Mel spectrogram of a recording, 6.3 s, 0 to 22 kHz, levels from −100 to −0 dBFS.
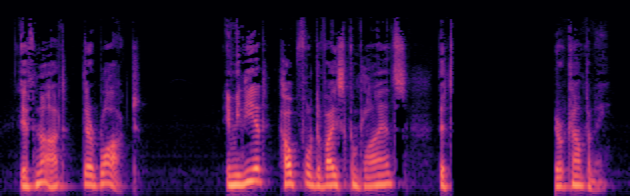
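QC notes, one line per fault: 4.51–5.55 s, stream reconnect: the connection dropped, giving 0.98 s of silence, then a fresh decoder resumed the speech roughly 0.7 s further on, so a stretch is skipped. The waveform shows a flat gap and the spectrogram a blank column, with a short fade-in as sound returns.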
